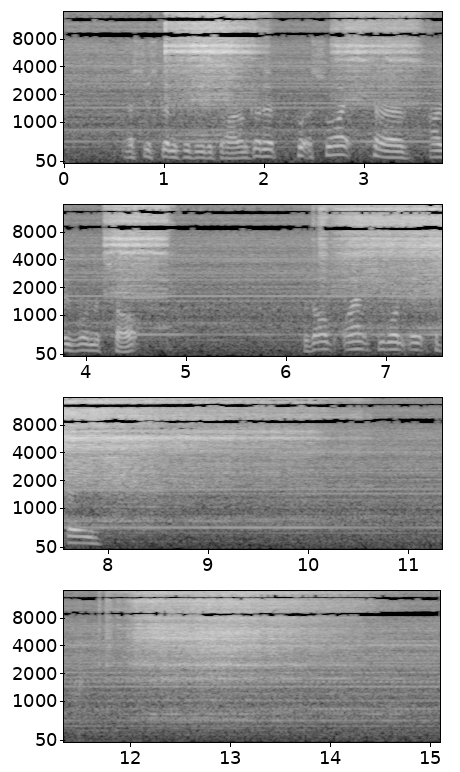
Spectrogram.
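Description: A chisel scrapes against spinning wood in short hissing bursts.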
